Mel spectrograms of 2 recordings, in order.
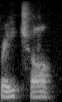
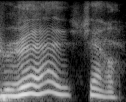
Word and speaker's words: Rochelle: Most people call her Rachel. That's because I've said it wrong 7,000 times. And she Me has too. very kindly, She. gently reminded me. And this time I actually stopped myself. I'm like, Rochelle.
